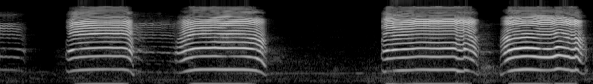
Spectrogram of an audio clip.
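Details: Castrated goat kid letting out four harsh, sustained bleats in two pairs, each call steady in pitch and then dropping at the end, separated by a silent pause.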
